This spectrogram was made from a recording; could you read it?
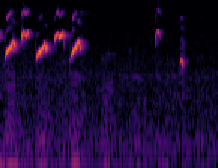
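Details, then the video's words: Cinereous tit in the 'wucit wucit' style, used to prompt other birds to sing: five quick rising whistled notes about four a second, then a pause and two lone high chirps. "Pancingan Burung Glatik Batu Gacor Glatik Batu Bahan Auto Ngeplong Wucit Wucit Panjang"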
